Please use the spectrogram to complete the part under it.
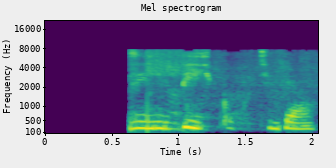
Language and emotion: Russian, angry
